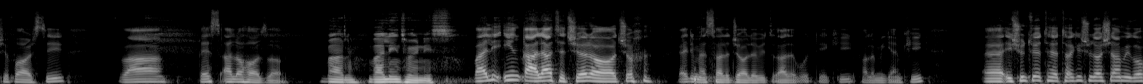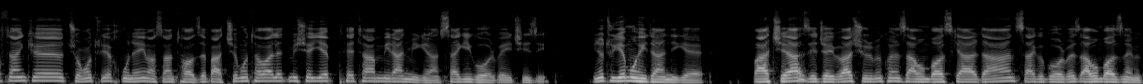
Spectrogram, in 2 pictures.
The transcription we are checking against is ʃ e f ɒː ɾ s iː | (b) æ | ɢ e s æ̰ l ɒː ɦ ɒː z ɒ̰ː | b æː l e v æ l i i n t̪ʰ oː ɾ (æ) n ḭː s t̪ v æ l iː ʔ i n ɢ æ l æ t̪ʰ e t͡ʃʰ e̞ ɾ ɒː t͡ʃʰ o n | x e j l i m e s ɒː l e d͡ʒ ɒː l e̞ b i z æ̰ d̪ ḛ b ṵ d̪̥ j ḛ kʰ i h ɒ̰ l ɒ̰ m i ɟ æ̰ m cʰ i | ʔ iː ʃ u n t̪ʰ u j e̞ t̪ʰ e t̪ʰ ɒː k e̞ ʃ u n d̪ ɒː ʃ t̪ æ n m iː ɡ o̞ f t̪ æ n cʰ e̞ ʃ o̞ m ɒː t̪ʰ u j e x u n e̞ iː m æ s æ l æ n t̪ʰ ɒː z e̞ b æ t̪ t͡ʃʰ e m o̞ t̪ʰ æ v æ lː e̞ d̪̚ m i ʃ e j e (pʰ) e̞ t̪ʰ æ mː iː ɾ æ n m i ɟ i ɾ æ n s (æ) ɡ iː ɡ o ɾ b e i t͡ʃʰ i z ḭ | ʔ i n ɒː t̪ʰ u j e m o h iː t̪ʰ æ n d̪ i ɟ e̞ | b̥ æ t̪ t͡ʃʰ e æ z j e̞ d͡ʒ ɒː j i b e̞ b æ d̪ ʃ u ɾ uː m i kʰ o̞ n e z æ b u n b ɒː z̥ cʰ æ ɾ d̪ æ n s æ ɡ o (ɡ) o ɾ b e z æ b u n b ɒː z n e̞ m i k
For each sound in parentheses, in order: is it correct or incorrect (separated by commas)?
incorrect, incorrect, correct, correct, correct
